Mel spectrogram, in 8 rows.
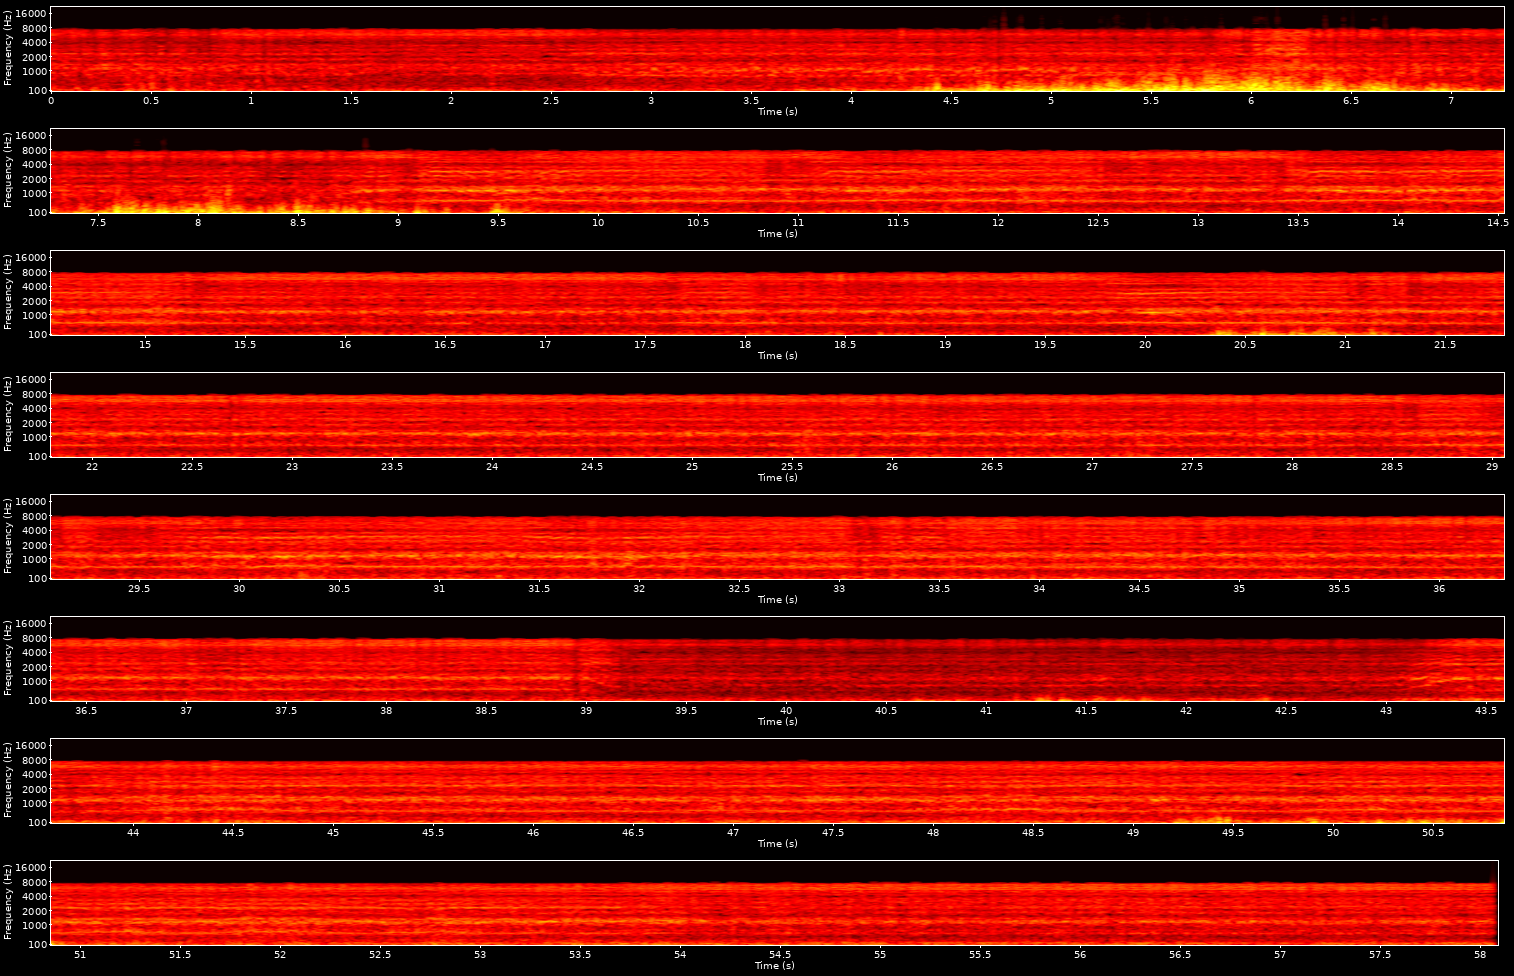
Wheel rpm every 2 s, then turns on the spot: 110, 110, 120, 130, 140, 160, 160, 160, 160, 160, 160, 160, 160, 160, 160, 160, 160, 160, 160, 130, 70, 100, 160, 160, 160, 160, 160, 160, 160.
none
